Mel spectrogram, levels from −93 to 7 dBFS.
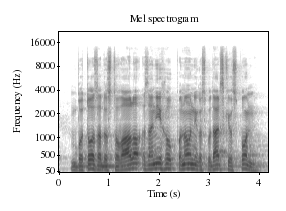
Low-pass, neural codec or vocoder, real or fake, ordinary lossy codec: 14.4 kHz; none; real; none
